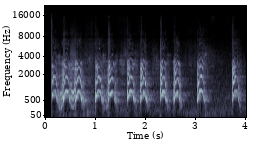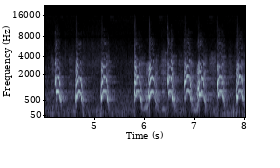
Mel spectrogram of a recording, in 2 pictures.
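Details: A Segugio Maremmano hound in training gives rapid, repeated yelping barks, several each second.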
